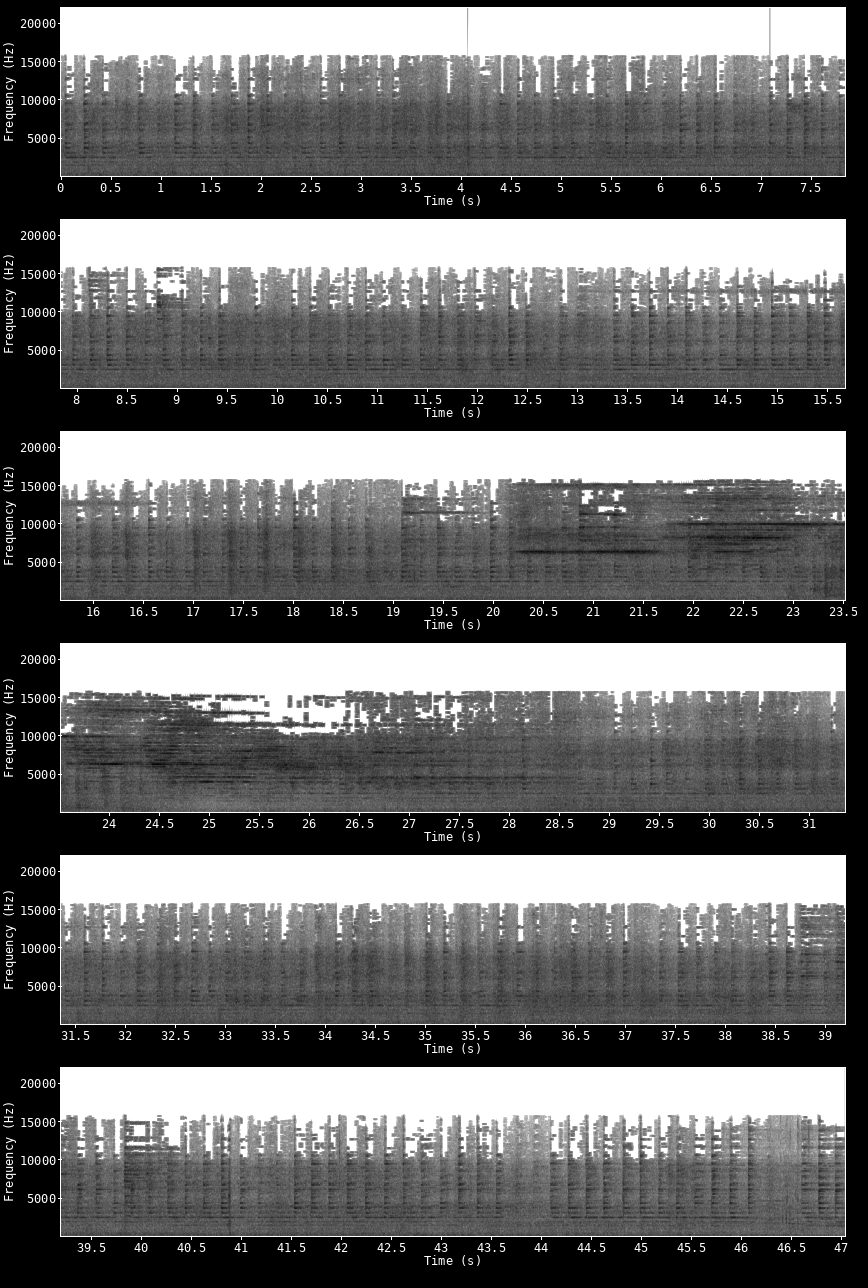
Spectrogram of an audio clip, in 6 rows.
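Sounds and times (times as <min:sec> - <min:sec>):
train wheels rumbling on rails: 0:00.0 - 0:47.0
high wheel squeal: 0:20.1 - 0:28.6.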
